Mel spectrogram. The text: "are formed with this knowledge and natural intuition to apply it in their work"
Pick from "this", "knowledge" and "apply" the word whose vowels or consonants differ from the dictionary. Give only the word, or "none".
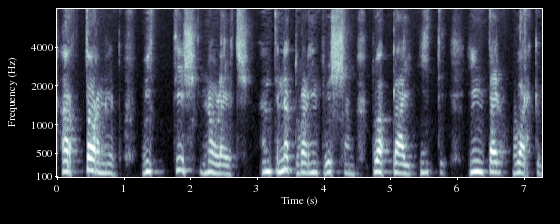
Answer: this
